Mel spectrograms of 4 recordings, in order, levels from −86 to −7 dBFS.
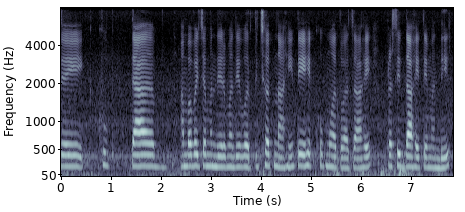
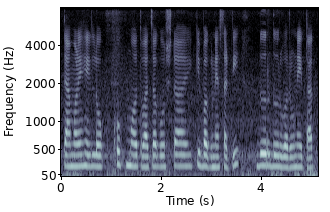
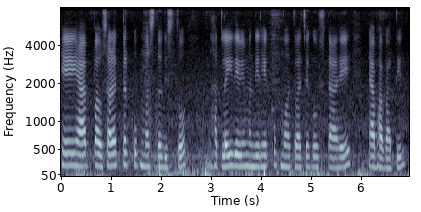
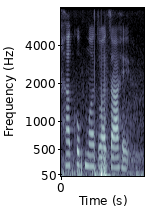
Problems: none marked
